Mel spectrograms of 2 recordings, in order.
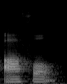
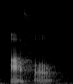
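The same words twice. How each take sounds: First: Said in the usual way. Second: Awful whispered almost without voice. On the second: Real, not acted. Recalling the awful years, she whispers it. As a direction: let the word awful fall to a breath. Repeats the word, second one whispered.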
